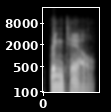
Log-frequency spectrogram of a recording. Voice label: "ringtail", American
